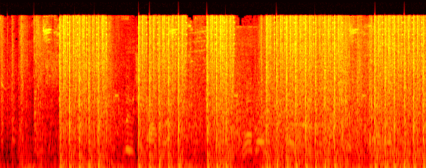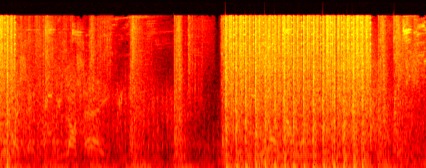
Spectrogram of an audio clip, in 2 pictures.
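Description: Heavy machine guns fire in rapid, loud bursts.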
